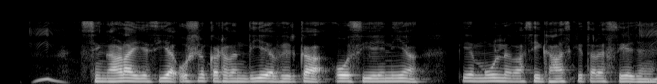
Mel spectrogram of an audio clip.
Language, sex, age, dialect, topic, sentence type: Hindi, male, 25-30, Awadhi Bundeli, agriculture, statement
